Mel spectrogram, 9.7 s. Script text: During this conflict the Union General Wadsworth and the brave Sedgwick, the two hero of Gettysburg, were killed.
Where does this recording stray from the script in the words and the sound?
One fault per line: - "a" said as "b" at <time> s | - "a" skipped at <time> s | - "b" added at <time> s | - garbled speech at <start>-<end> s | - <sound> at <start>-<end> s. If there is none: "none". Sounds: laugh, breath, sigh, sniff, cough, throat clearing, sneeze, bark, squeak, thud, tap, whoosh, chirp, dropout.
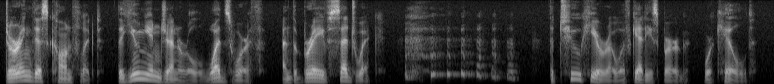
- laugh at 5.1-6.5 s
